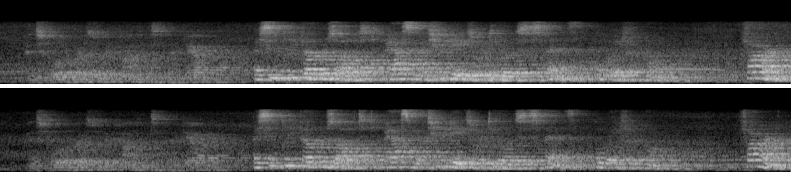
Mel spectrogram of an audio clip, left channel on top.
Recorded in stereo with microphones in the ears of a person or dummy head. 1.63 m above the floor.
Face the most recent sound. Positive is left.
turn(degrees=-85)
